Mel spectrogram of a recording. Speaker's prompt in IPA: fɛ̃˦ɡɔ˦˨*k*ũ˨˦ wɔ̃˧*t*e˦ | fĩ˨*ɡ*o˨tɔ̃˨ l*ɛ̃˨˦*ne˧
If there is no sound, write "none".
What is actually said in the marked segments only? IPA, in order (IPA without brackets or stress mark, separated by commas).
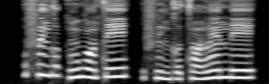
k, t, ɡ, ɛ̃˧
